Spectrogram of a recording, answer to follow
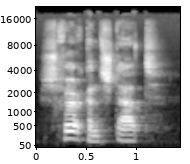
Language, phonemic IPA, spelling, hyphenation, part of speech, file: Dutch, /ˈsxʏr.kə(n)ˌstaːt/, schurkenstaat, schur‧ken‧staat, noun, Nl-schurkenstaat.ogg
- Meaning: rogue state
